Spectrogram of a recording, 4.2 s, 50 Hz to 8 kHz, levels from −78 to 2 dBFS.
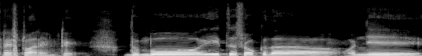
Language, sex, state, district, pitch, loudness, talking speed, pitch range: Tulu, male, Karnataka, Dakshina Kannada, 160 Hz, -13 LUFS, 70 wpm, 145-175 Hz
